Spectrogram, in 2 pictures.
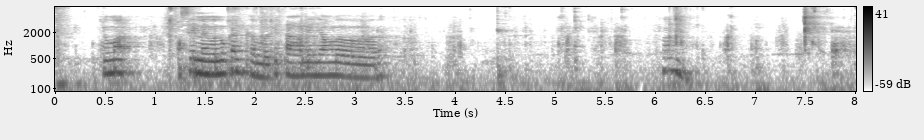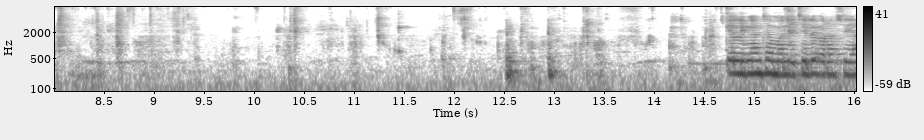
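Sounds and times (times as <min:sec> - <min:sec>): people chewing food: 0:00.0 - 0:16.0.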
